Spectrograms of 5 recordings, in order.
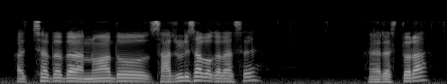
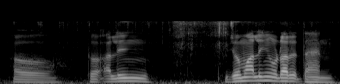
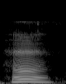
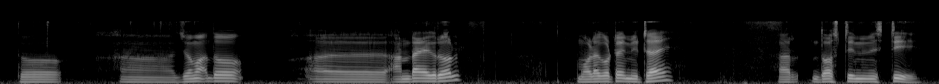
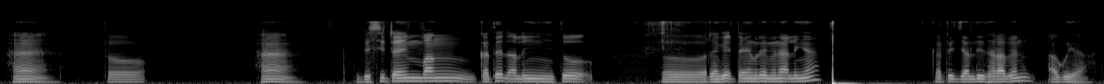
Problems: none marked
